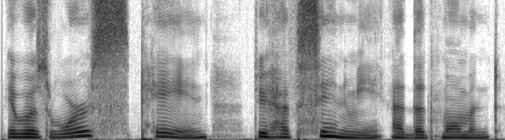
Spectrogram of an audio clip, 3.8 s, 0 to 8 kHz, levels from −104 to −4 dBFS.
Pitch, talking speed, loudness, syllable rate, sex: 185 Hz, 175 wpm, -18 LUFS, 3.6 syllables/s, female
